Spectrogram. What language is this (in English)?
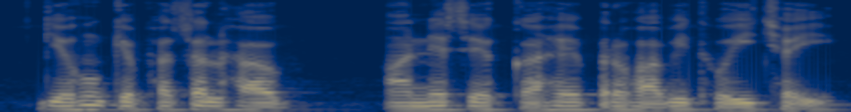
Magahi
